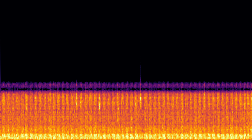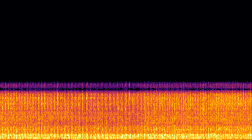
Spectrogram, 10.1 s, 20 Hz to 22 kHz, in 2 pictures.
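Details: Mazda 6 engine at idle, oil level fine, noise started this morning: fast, even, light ticking clatter over a thin idle with no deep tone; knocking rattle of unknown cause.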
